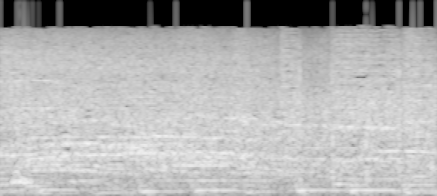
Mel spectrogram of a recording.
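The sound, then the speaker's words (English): A train loaded with prizes on its cars pulls into a train depot with a loud, steady mechanical rumble, hissing and clattering broadly while low engine tones shift up and down; no voices are heard. “prizes delivered to our train depot by the Price is Right train. And here she comes now, loaded with prizes.”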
